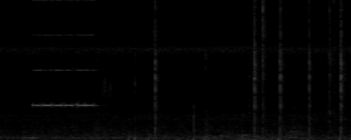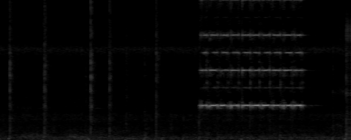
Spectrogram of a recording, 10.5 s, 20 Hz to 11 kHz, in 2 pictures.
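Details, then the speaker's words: Audible beeping alert tones from a Woodpecker Fi-P cordless gutta-percha obturation pen set at 200, in two bursts with clicks between; the volume is adjustable via the power button. "one other little uh thing I want to show you is notice how you can hear the sound of the beeping if that's too loud you can press the power button and then you can adjust it"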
